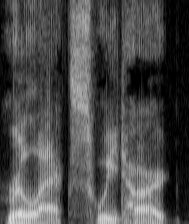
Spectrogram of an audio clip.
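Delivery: a hint of a lazy menacing drawl. Tattooed thug mocks Naomi, a light lazy drawl. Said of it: "the tattooed man drawled".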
